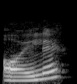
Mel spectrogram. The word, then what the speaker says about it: Euler: Estou pronunciando Euler porque eu sou brasileira, mas se fala Euler, mas eu vou seguir com Euler mesmo, tá bom?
